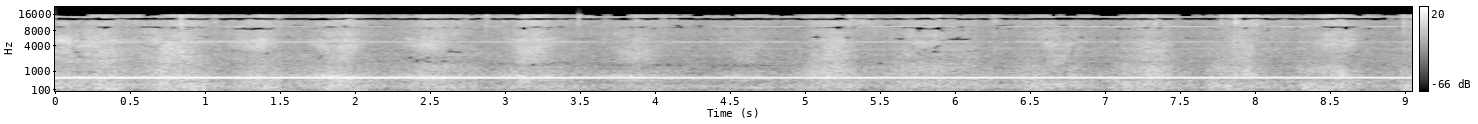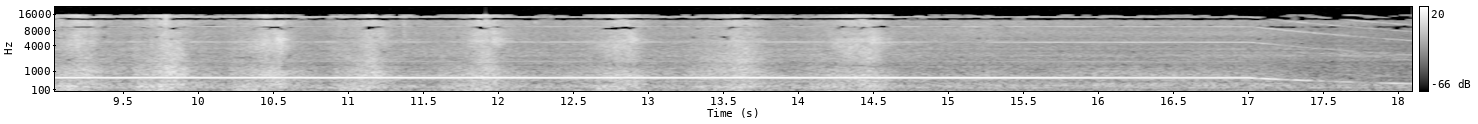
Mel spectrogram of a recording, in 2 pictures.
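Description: Vacmaster vacuum running with a steady whine while its brush nozzle is pushed back and forth over carpet in regular strokes, a little more than every half second, with the crunch of grit being sucked up. About a second before the end it is switched off, and the motor winds down with a falling whine.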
